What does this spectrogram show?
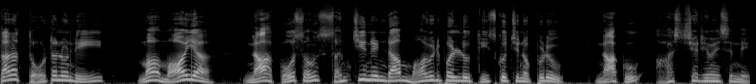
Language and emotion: Telugu, surprised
